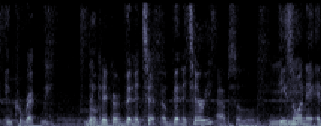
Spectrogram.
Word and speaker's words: Vinatieri: I keep fucking pronouncing his name incorrectly. The kicker? Vinatieri.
